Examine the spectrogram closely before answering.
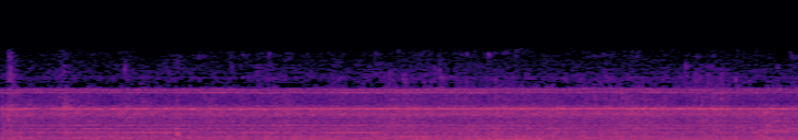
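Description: Steady low rumble of airport apron noise, aircraft and ground equipment, swelling briefly about four to five seconds in, with a faint thin whine early on.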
